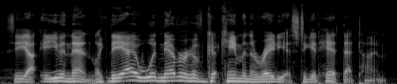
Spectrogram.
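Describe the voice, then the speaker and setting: Fast and medium-pitched, a young man gives casual commentary while streaming a game live. He reads out chat messages, laughs frequently and gets out of breath now and then.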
